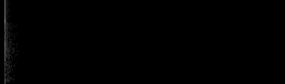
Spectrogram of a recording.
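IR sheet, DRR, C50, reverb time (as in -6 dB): 1.0 dB, 11.0 dB, no single decay rate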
